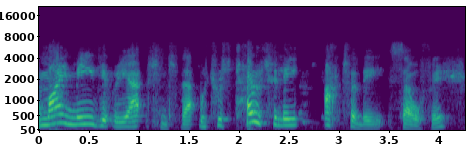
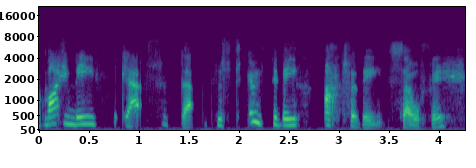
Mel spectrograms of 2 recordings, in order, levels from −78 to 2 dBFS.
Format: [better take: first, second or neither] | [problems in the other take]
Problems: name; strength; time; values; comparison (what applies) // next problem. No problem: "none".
first | noise reduction (neural diffusion model UNIVERSE++)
